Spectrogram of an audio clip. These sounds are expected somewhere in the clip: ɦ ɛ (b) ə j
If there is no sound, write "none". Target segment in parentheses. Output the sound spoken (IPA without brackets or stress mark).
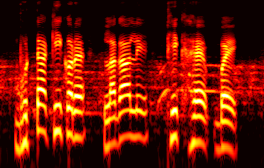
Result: b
